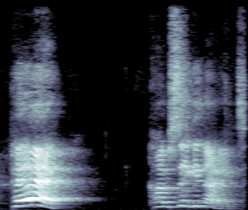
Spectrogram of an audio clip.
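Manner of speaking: very loud, high, aggressive swooping shout. Signing off and calling someone over to say goodnight, shouting. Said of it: "Sorry for shouting".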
